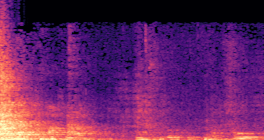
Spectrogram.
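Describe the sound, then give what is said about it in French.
Folding chairs are folded in two and stacked, giving a run of clattering knocks and dull thuds, with faint murmuring voices underneath. “Les chaises, ça se plie en deux.”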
